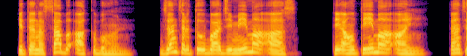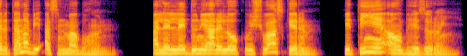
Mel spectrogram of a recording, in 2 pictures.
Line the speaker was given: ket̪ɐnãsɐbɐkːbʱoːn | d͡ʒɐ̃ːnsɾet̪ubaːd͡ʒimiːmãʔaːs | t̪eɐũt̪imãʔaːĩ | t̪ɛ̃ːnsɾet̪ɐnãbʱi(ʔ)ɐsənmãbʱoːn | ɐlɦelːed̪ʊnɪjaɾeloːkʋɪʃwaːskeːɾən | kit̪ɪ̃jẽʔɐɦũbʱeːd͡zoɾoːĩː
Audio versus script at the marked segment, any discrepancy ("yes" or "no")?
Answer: no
